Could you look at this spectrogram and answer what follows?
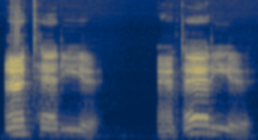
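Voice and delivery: "Intérieur" slow, with a nasal an; loud, slow "Intérieur" demonstration; pronunciation demo. Shown as a demonstration. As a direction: stretch "Intérieur" slowly, nasal first vowel. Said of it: "Here's how you pronounce it".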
